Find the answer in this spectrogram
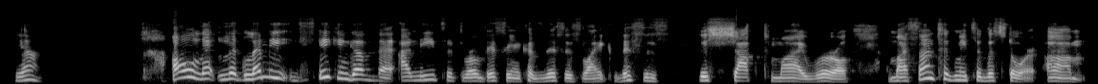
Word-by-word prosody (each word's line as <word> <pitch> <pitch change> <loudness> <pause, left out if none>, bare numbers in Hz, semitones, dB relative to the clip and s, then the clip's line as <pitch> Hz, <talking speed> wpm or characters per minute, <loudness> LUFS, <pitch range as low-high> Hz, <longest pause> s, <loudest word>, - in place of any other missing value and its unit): Yeah. 195 +1 -3 1.3
Oh, 335 +2 +5
let 260 - 0
let 235 +1 +1
let 250 +8 +3
me 295 - 0
speaking 270 - 0
of 225 -5 +2
that, 170 - -1
I 180 +1 +1
need 205 +3 -4
to 180 - -6
throw 155 +1 -1
this 170 +1 -3
in 150 -2 -1
'cause 140 +1 -3
this 170 0 -1
is, 145 - -3
like, 135 +1 -2
this 170 0 -3
is 150 -3 -6 0.3
this 185 0 +4
shocked 170 -2 +2
my 150 -3 0
world. 130 -1 +2 0.4
My 170 0 +2
son 245 +11 +2
took 250 -5 -1
me 195 -1 0
to 185 - -1
the 175 +1 0
store, 170 - -1
um, 150 -3 0
175 Hz, 180 wpm, -23 LUFS, 155-225 Hz, 1.3 s, Oh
